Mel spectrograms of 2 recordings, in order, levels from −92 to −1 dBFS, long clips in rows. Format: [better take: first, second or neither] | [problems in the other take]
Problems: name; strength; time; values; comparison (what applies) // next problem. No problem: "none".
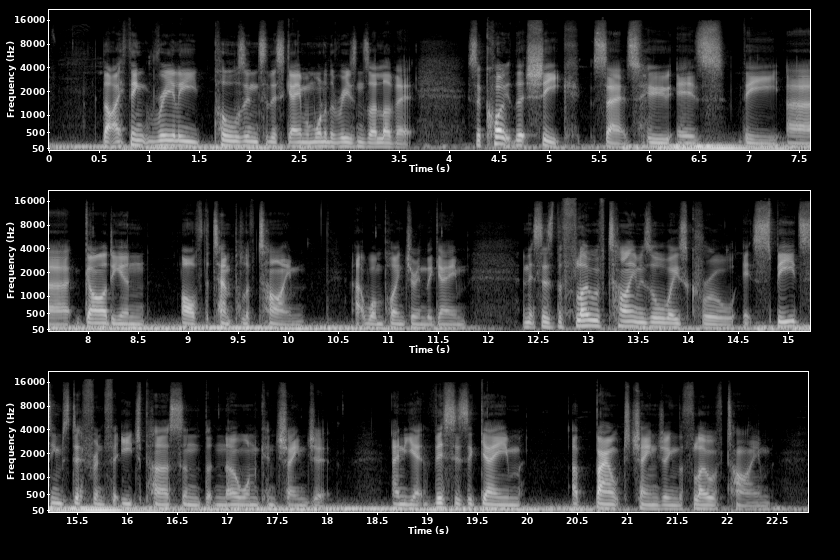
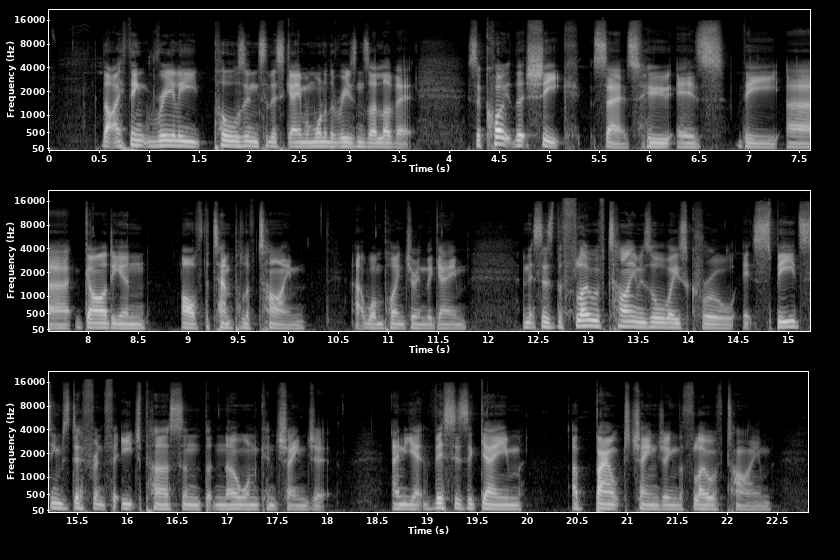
second | low rumble; noticeable; throughout; 20 dB below the speech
